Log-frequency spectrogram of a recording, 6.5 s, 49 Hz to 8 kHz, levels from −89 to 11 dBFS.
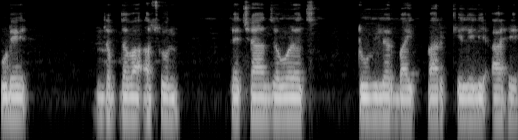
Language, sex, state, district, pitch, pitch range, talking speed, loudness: Marathi, male, Maharashtra, Pune, 115 Hz, 110-115 Hz, 100 wpm, -18 LUFS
